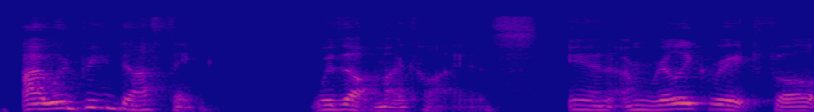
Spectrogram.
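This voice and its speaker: Lively intonation marks this woman's fairly low voice. She keeps a moderate pace. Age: 60s. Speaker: attorney. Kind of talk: webinar interview. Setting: webinar. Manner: animated.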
